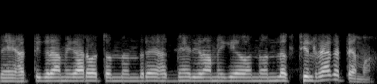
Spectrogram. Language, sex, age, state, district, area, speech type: Kannada, male, 18-30, Karnataka, Uttara Kannada, rural, conversation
